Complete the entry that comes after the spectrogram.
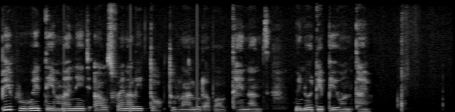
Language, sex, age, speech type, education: Nigerian Pidgin, female, 15-29, spontaneous, tertiary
